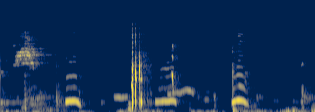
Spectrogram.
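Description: A small monkey squeaks in short high cries.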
